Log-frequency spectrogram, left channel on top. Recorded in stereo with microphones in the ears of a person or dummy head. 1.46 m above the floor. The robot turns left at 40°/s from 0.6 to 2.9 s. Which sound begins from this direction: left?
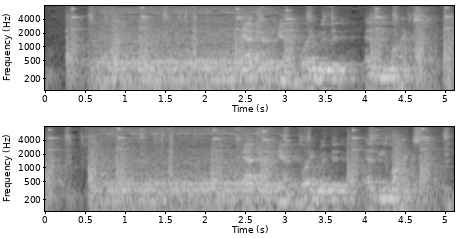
A man speaking, at 2.4 s.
